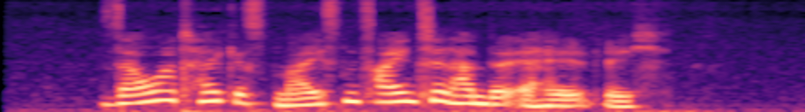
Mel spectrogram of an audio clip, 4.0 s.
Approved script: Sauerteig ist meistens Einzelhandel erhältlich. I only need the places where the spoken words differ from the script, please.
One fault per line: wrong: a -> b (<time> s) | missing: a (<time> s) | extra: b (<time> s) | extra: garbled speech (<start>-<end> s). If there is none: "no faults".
no faults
